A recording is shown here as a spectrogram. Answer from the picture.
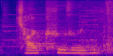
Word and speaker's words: charcuterie: foreign charcuterie yes that is how you pronounce it charcuterie tasting or charcuterie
